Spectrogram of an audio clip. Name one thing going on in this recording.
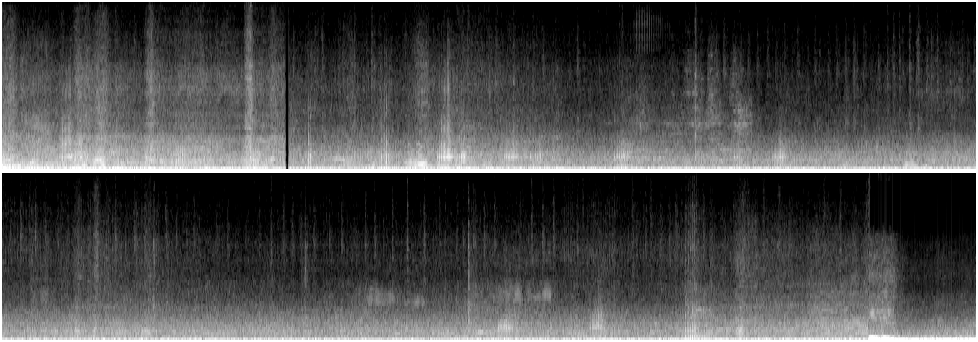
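A motorbike engine idles with a low rumble.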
